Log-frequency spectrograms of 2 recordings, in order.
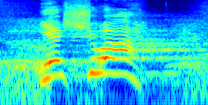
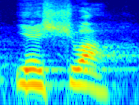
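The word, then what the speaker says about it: ישוע: 누구냐면 예수 그리스도다 예수예수 예슈아 예 아주 원래 우리 본토 발음으로 하면 예슈아 성경의 원래 히브리 발음으로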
